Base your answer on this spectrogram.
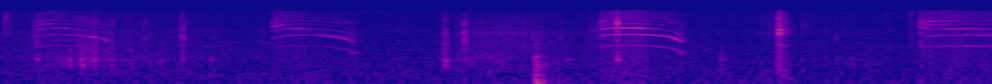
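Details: Five-week-old kitten Betty, wanting to play, meows repeatedly indoors: four high, arched cries roughly every two seconds, with faint clicks between them.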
